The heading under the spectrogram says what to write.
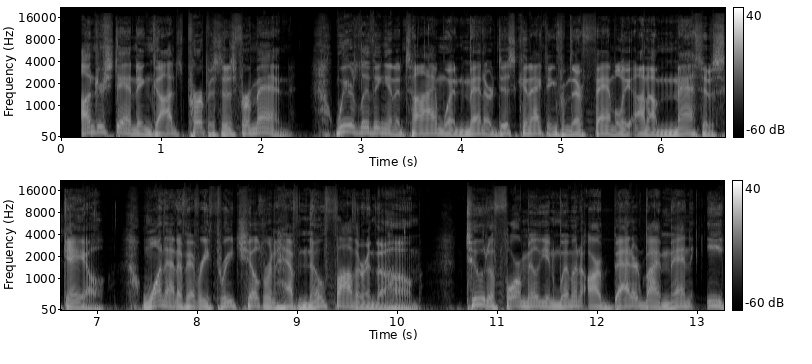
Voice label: Voiceover Only; LighthouseMen; Mix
